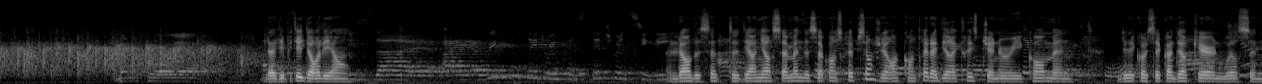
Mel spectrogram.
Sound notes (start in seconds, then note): 1.9 some Applause; 11.2 speaking French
